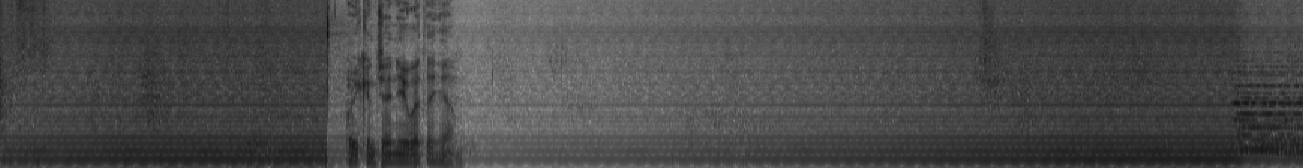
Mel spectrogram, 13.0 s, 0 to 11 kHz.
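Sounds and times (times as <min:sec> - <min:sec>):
organ holding low chord: 0:10.3 - 0:13.0.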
